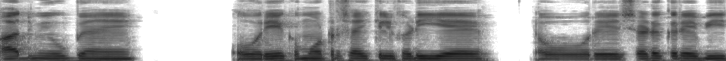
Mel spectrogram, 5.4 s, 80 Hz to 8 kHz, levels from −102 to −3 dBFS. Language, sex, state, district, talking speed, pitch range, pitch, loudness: Marwari, male, Rajasthan, Nagaur, 145 wpm, 105-110 Hz, 110 Hz, -20 LUFS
